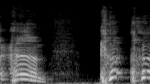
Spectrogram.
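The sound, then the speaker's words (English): A person in an elevator imitates coughing, making a drawn-out throaty sound followed by two short, harsh coughs after a brief pause. “They could feel me cough in the back of their head, and they don't move at all.”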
